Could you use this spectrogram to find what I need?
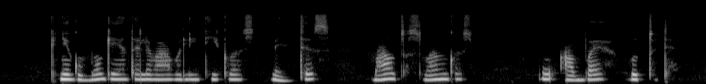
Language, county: Lithuanian, Klaipėda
